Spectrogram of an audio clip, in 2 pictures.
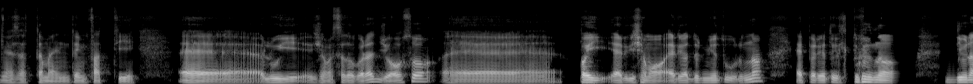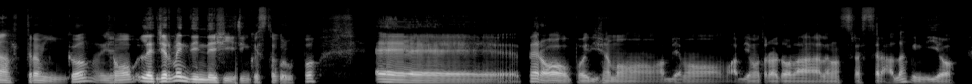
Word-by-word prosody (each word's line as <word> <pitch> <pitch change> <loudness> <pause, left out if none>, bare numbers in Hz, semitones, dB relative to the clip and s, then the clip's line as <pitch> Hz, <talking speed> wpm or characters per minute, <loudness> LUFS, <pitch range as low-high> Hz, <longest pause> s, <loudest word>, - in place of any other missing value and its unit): N 95 - -8
esattamente, 80 -1 -5
infatti, 80 -2 -4 0.4
ehm, 75 -3 +1
lui 85 -1 0
diciamo 85 -1 -5
è - - -8
stato 85 +1 -3
coraggioso, 115 - 0
ehm, 75 -2 -3
poi 105 -2 +4
ri 90 - +1
diciamo 90 -3 0
è - - 0
arrivato 95 +1 -1
il 95 - -8
mio 95 +1 -1
turno, 105 - -2 0.3
è - - -1
poi 100 - -1
arrivato 100 +1 0
il 95 -4 -4
turno 100 -8 +2 0.4
di 105 0 -1
un 110 - +4
altro 100 0 +2
amico 95 - 0
diciamo 105 +3 0
leggermente 150 +1 +8
indecisi 105 -7 +4
in 90 - -7
questo - - -6
gruppo; 140 - -4 0.5
ehm, 85 -8 +2
però 85 -4 +4
poi 85 - -3
diciamo 75 -2 -6
abbiamo 75 -3 -9
abbiamo 80 0 -6
trovato 75 -1 -2
la 75 -1 -2
la 75 +1 -5
nostra 75 0 -7
strada, - - -5
quindi 80 -1 -8
io, 80 - -3
85 Hz, 140 wpm, -24 LUFS, 75-100 Hz, 0.5 s, leggermente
